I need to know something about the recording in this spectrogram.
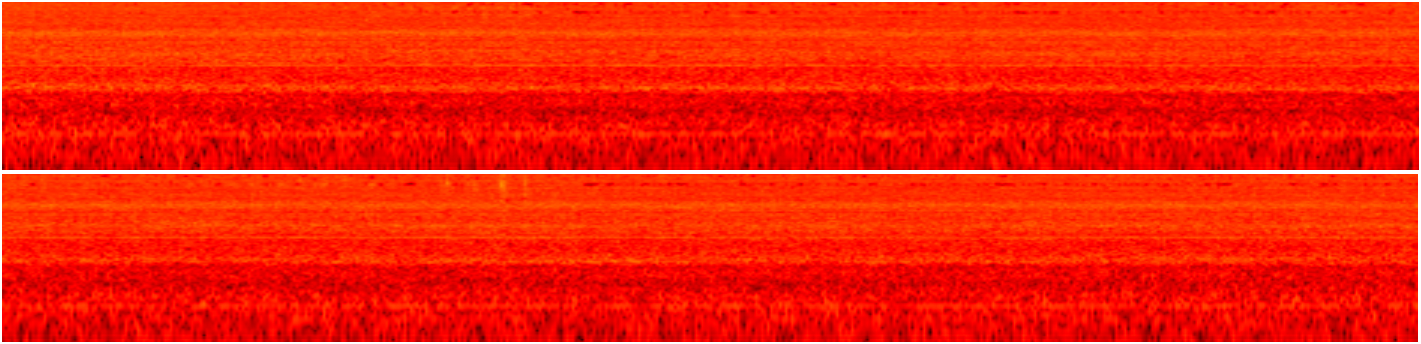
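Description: Jet engines hum steadily at idle.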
